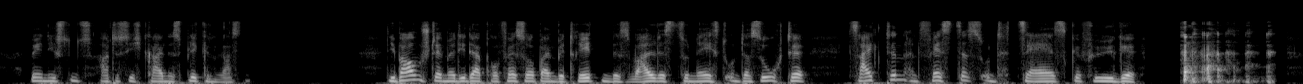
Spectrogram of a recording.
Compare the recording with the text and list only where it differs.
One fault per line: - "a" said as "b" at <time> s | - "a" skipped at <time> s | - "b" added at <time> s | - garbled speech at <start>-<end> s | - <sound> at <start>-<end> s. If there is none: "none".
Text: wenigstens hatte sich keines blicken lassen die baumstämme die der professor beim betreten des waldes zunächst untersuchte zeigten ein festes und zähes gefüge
- laugh at 11.8-12.8 s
